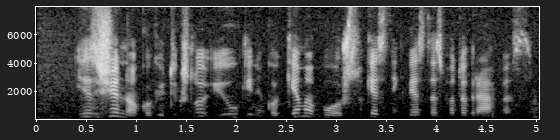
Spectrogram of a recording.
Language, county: Lithuanian, Vilnius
